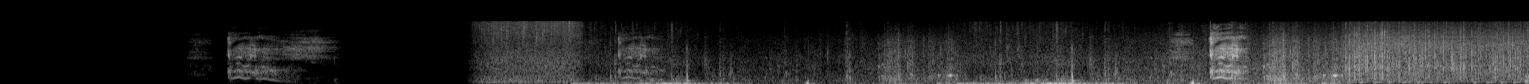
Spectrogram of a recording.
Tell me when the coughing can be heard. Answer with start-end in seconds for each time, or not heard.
1.9-3.4, 6.0-6.7, 11.7-12.5.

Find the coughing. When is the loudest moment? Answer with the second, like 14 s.
12 s.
